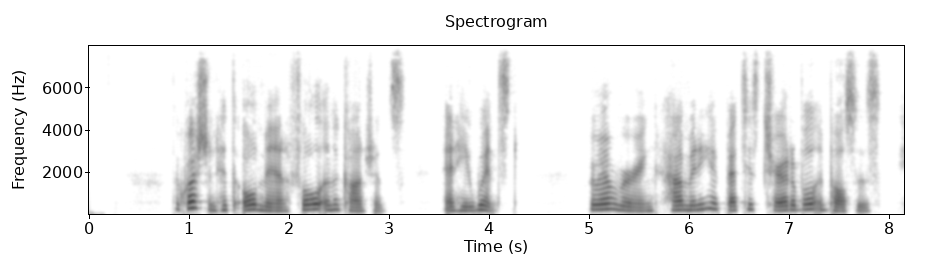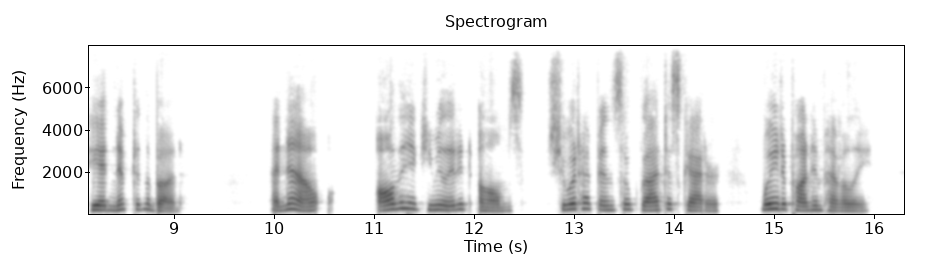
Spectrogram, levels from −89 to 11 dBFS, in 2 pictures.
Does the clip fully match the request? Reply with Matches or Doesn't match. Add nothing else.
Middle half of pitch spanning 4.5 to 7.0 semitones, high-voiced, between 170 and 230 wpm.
Doesn't match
